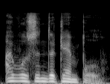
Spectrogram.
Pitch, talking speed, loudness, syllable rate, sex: 115 Hz, 270 wpm, -16 LUFS, 5.9 syllables/s, male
